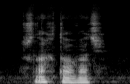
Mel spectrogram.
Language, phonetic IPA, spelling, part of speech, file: Polish, [ʃlaxˈtɔvat͡ɕ], szlachtować, verb, LL-Q809 (pol)-szlachtować.wav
